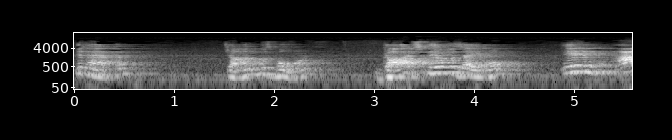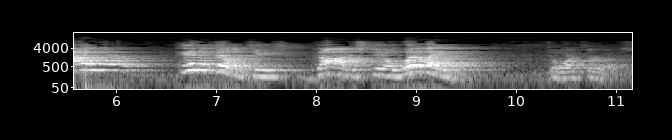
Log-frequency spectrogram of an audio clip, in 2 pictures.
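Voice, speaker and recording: A Texan man preaches in a high voice, folksy and full of restarts, swinging between loud and soft. He is recorded from a distance in a church hall with heavy, lingering echo. A faint hiss sits underneath. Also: sing-song, takes it slowly, pauses often. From Texas, USA. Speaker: pastor. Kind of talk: folksy sermon. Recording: echoey hall from far off, faint noise.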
